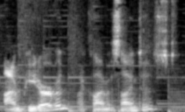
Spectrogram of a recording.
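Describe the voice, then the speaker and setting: A man's voice: mid-range voice, sing-song, a little fast, bright, forceful tone, faint music behind. A man hosting a podcast and interviewing his guest in an upbeat, friendly way. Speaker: podcast host, climate scientist.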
